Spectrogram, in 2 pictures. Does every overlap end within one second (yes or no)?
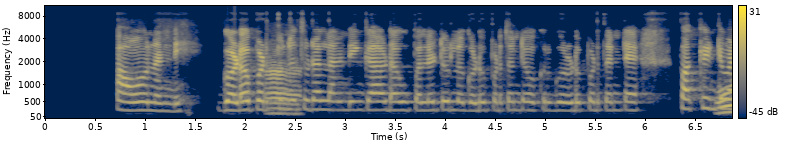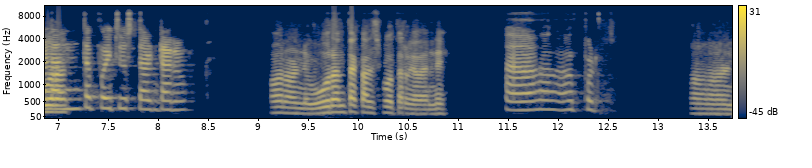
yes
